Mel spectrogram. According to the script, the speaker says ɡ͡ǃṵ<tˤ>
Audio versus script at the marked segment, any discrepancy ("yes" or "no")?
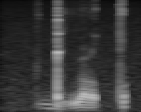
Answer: no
